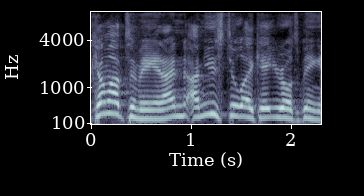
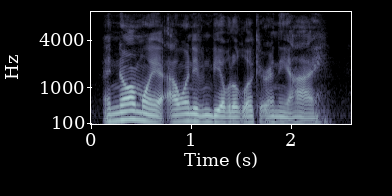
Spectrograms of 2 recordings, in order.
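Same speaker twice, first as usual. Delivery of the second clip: ordinary delivery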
